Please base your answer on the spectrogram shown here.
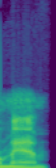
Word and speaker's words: ma'am: Royal Highness and then Sir or Ma'am, to rhyme with jam.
